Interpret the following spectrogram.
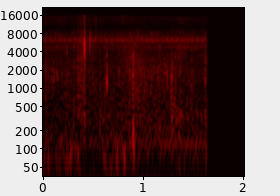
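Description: Near silence: faint outdoor background with a few faint ticks, which cuts off abruptly to dead silence about one and a half seconds in.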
